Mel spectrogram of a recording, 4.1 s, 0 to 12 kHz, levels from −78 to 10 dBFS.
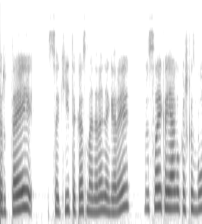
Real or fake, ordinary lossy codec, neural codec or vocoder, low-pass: fake; Opus, 32 kbps; codec, 16 kHz, 4 kbps, FreqCodec, larger model; 7.2 kHz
